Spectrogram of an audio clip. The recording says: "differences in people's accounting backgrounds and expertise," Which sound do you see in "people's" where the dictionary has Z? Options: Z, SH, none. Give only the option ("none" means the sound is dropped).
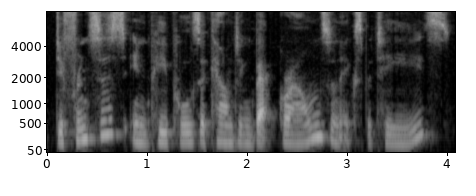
Z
